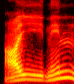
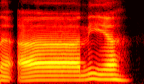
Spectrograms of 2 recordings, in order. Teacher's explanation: একটা কণ্ঠনালীর মাঝখান থেকে উচ্চারণ হয় আইন, আর হামজা কণ্ঠনালীর শুরু হতে উচ্চারণ হয়, অর্থাৎ নিচের দিক থেকে।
